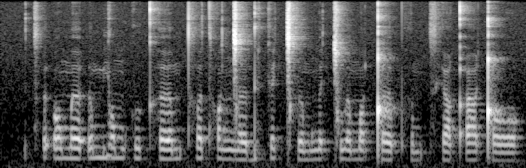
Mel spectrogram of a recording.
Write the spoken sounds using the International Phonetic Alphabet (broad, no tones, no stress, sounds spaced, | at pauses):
t͡sʼ ə ʔ ɔ m ɜ ʔ ə m j ɔ m k ʊ kʰ ɜ m tʰ ʌ tʰ ɒ ŋ͡ǀ ɜ d̪ i k ɛ ǀʰ ə m ŋ ɜ ǀ u ɐ̯ m ɒ ǃ ɜ pʰ ə m t͡sʰ ɪ qʼ ɪ ɐ̯ ǃ ɔ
